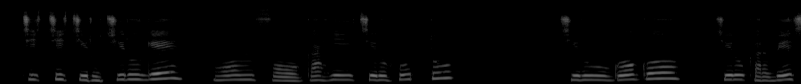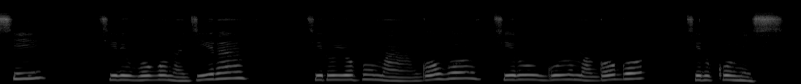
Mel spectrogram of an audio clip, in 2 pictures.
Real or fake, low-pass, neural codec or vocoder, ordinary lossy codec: real; 14.4 kHz; none; none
